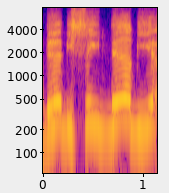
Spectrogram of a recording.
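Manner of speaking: put-on Southern accent, very slow and drawn out. Speaker mimics how people always say W C W: faux Southern accent. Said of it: "they always throw in like this faux Southern accent".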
